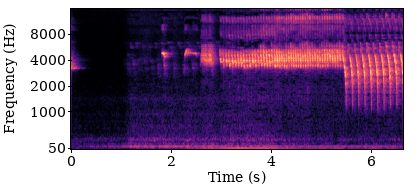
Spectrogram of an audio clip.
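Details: Canary singing as a training lure: after a quiet start, short high notes lead into a sustained dense trill, ending in fast repeated sweeping notes; a low steady hum runs throughout.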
